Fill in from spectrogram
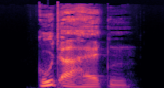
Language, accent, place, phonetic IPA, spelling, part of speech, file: German, Germany, Berlin, [ˈɡuːtʔɛɐ̯ˌhaltn̩], guterhalten, adjective, De-guterhalten.ogg
- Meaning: well-preserved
